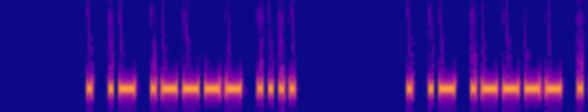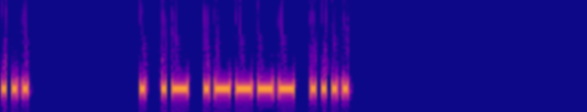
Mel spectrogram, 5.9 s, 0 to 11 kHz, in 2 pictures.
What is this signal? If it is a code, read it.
Morse code, heard as a keyed tone, about 41 wpm, 700 Hz. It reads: EA1H EA1H EA1H
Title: DXCC-100 Call Signs - 4 Characters - Repeated 3x - 45wpm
